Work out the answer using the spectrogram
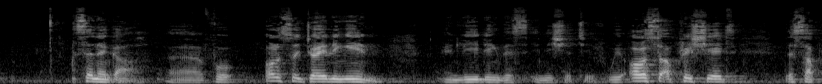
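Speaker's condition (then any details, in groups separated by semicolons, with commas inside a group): No condition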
